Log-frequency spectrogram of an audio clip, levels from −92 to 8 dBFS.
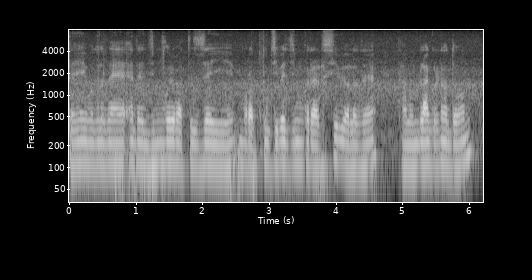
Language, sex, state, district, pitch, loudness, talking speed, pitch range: Chakma, male, Tripura, Dhalai, 110 Hz, -18 LUFS, 175 wpm, 105-110 Hz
